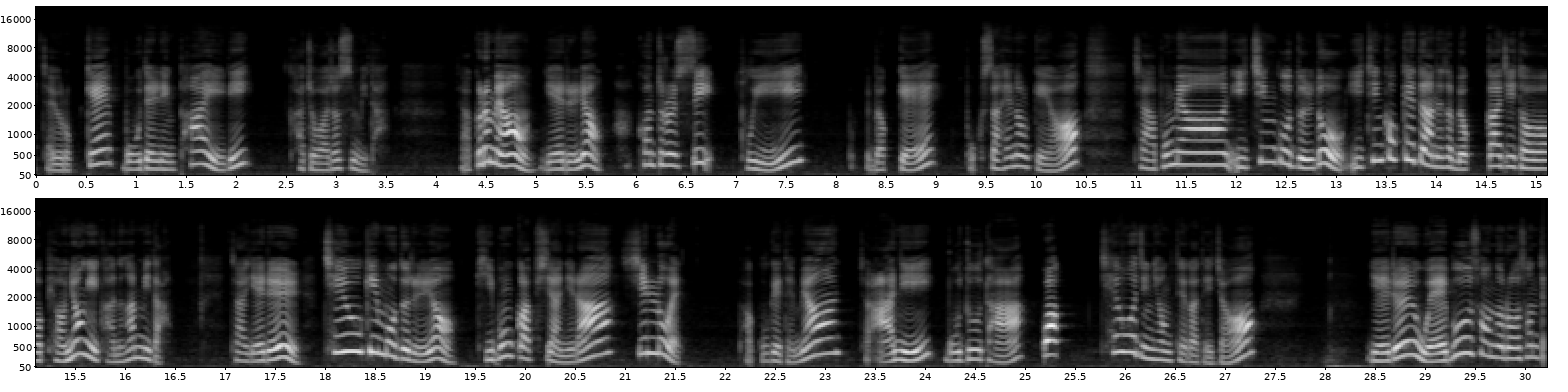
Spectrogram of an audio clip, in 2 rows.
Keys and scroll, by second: 6.5 super+c, 7.1 super+v, 7.7 super+v.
